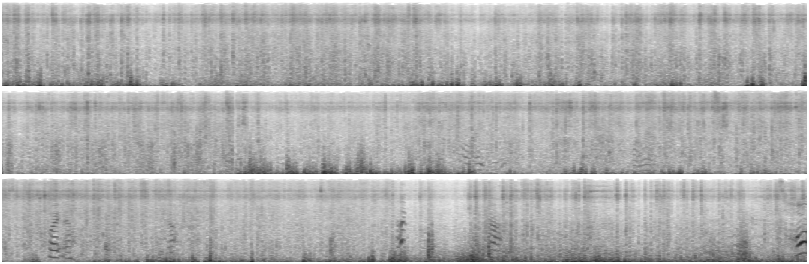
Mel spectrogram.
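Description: Hoofbeats of ridden horses cantering over grass pasture, heard from the saddle of one of them. The sound grows heavier and louder about halfway through.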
